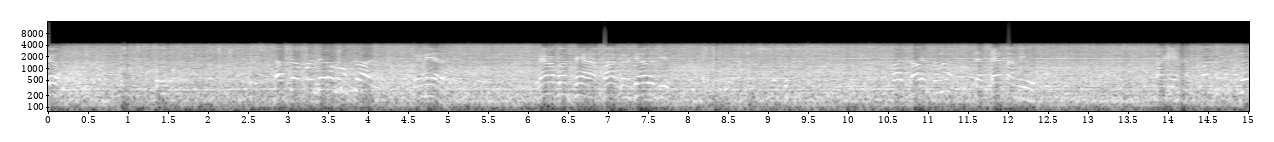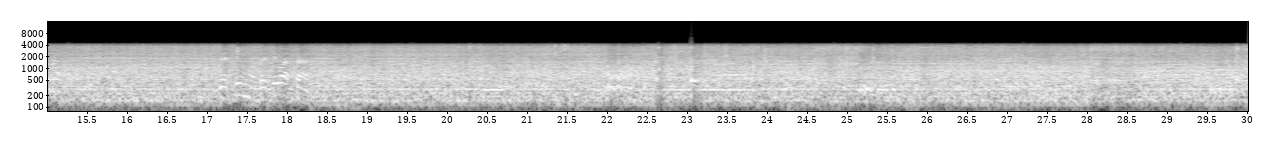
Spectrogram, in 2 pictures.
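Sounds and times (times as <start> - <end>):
machinery humming: 0.0 - 30.0.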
